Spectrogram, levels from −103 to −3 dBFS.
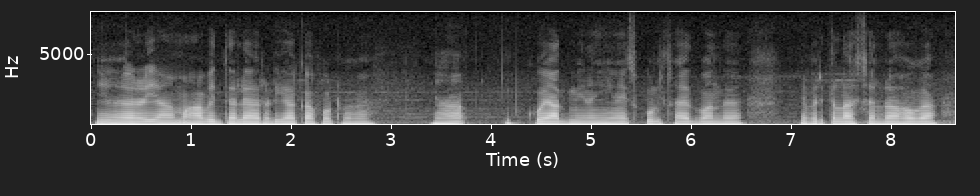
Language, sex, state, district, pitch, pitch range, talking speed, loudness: Hindi, male, Bihar, Araria, 135 Hz, 130-135 Hz, 155 wpm, -21 LUFS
